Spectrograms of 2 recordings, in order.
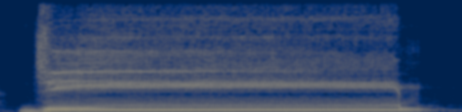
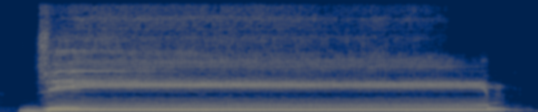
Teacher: জিহ্বার মধ্যখান তার বরাবর উপরে তালুর সাথে লাগাবো লাগিয়ে একটু শক্ত আকারে উচ্চারণ হবে · লাগাবো লাগিয়ে একটু শক্ত আকারে উচ্চারণ হবে জিম সবাই দেখেন জিম তিন আলিফ টেনে উচ্চারণ করতে হবে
